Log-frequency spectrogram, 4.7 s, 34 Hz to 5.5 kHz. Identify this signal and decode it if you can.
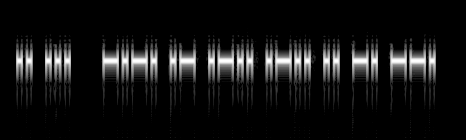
Morse code, heard as a keyed tone, about 25 wpm, 600 Hz. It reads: IS CALLING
